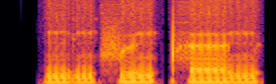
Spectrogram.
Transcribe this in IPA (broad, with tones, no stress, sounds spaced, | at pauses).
ŋ ɪ˨ ŋ f ɵ˧ n pʰ ɐ˧ n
